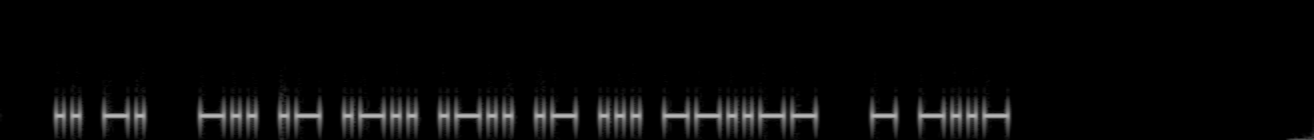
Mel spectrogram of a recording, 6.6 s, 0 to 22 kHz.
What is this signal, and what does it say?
Morse code, heard as a keyed tone, about 29 wpm, 700 Hz. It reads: IN DALLAS, TX
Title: Speed-Racing Common QSO Phrases Encore - 30wpm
